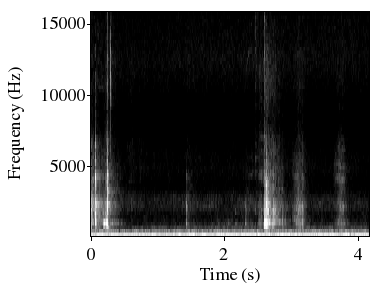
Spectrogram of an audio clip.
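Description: A few short, faint clicks and knocks of plastic parts being handled, over a steady low hum.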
